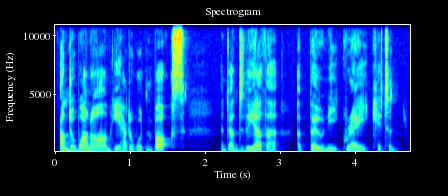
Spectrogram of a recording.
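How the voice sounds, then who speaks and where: Calm woman reading a story aloud. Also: sits low, brisk.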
